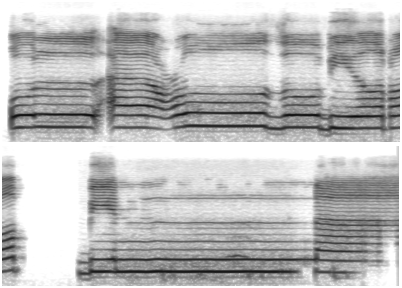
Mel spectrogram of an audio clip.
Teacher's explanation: Nun bertasydid diingat. Nun bertasydid ini wajib digunnah ya. Wajib digunnah.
